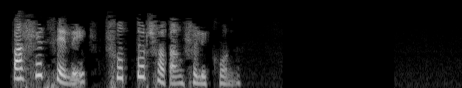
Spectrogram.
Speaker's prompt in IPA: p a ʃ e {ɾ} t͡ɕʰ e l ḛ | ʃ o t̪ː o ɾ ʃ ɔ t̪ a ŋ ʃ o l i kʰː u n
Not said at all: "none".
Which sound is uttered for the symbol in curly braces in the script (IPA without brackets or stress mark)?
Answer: ɾ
